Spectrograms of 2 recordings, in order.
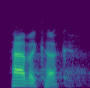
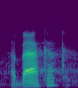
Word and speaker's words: Habakkuk: in the book of habakkuk or it can also be pronounced habakkuk whichever way you want to do it there is no problem but the title of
